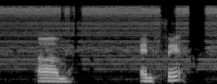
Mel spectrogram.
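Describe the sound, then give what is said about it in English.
A clothes dryer buzzer sounds off as clothes are being dried: one longer harsh buzz followed by two shorter ones in quick succession, fairly loud, over a low steady background hum. “That is my dryer going off because Carol's washing and drying clothes.”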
